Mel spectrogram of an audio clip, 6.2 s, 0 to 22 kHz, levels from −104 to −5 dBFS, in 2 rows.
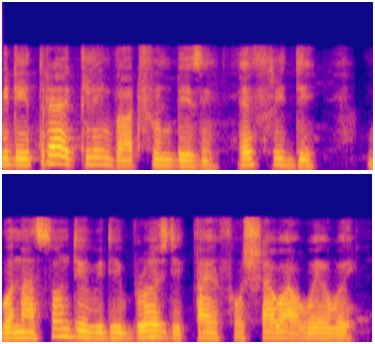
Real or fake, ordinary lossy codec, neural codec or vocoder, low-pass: fake; none; codec, 16 kHz in and 24 kHz out, 1.1 kbps, FireRedTTS-2 codec; 7.2 kHz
